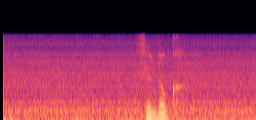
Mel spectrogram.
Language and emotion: Russian, neutral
